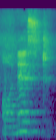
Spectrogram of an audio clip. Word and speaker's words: honest: So first word which you are going to write is honest. H-O-N-E-S-T, honest. Students, I have heard few students reading it honest. Here H sound will not come. H is silent here.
